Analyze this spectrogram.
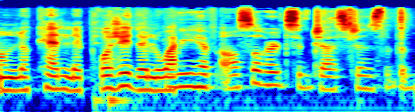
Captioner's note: speaking French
